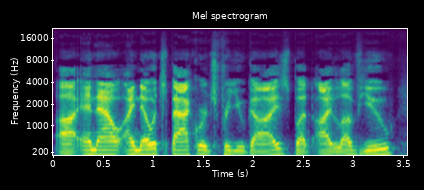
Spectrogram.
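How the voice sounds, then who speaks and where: A man's voice: medium pitch, steady tone, normal speed, sharp tone. A man hosting a casual live-stream chat for fans, greeting viewers by name with lots of fillers, into a plugged-in microphone. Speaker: host of a live fan stream.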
